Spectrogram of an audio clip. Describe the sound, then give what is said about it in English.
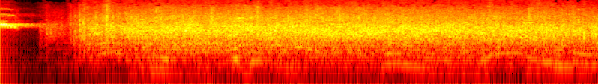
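A short, sharp whistle blast sounds at the very start, blown to end the round as Paul Merton speaks, gaining him an extra point, immediately swallowed by loud, sustained applause from a large audience that carries on to the end. “And Paul Merton, speak as the whistle went, gained that extra point.”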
